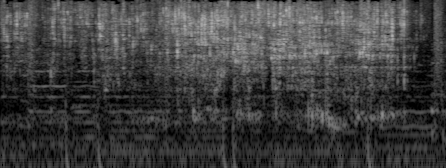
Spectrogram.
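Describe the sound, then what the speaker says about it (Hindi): Water poured into mutton in a cooking pot for karahi, a continuous splashing, gurgling pour with small drips, fairly close and steady throughout. "मैं गोश्त के साथ से जो है ना इसमें पानी डाल रही हूँ।"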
